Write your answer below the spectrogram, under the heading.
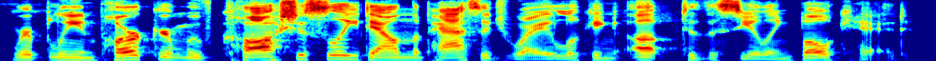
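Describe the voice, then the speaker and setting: A man's voice: mid-range voice, a little fast, fairly bright tone, no room sound. A man doing scripted narration, reading out the stage directions of a screenplay at a table read.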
